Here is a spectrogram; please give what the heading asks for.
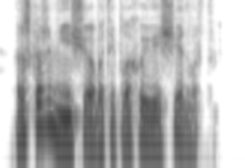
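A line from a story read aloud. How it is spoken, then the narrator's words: Quiet request. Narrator (Russian): тихо попросила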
